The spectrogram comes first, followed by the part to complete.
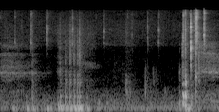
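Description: Faint clicks and rattles of an Omega Speedmaster's metal link bracelet as the watch is lifted off its cushion and handled.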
